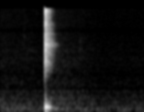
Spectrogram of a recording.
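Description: A single sharp click of a computer keyboard key, the Enter key pressed once about two-thirds of a second in; otherwise quiet.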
